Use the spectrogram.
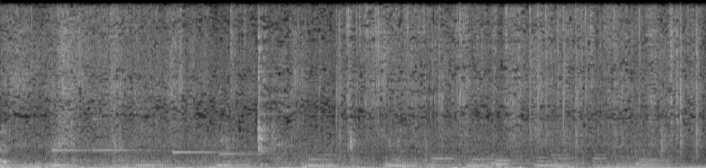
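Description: Patties sizzle steadily in hot oil in a pan over a low gas flame, a loud, close, continuous crackle that runs unbroken throughout with no talk.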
